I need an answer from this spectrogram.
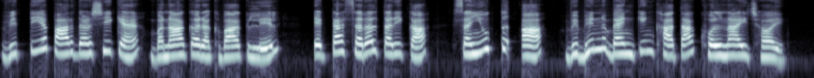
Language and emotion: Maithili, neutral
